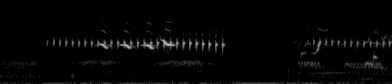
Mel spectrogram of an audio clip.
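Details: Duetting Bokmakierie pair, Southern Africa: a fast ticking high trill runs for nearly two seconds while loud descending whistled notes ring over it, then a second burst of trill with a rising note follows after a short pause.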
